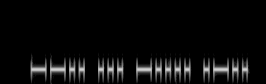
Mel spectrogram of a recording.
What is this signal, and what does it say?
Morse code, heard as a keyed tone, about 25 wpm, 700 Hz. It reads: ZS6L
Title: DXCC-100 Call Signs - 4 Characters - Repeated 2x - 25wpm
